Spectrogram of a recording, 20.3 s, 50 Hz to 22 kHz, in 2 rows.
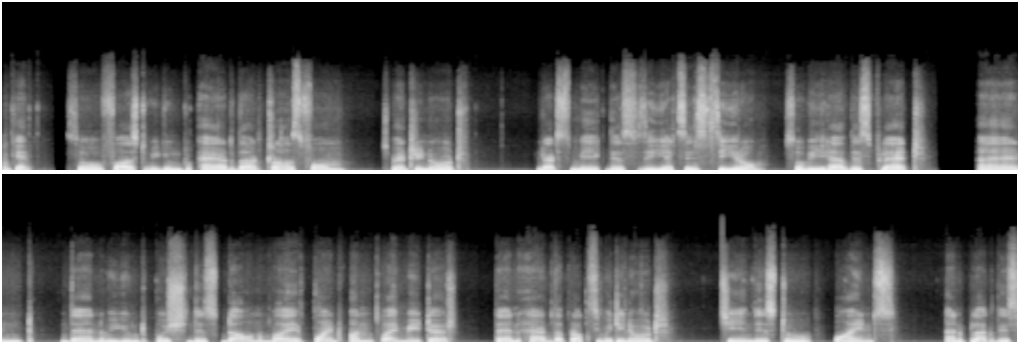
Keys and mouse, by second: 0.3 shift+click, 0.5 middle click, 1.7-4.7 drag, 6.4 click, 9.2 middle click, 9.4 click, 9.9 middle click, 11.9-14.0 drag, 14.9-17.2 drag, 17.7-18.4 drag, 18.7 click, 19.5-20.3 drag.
